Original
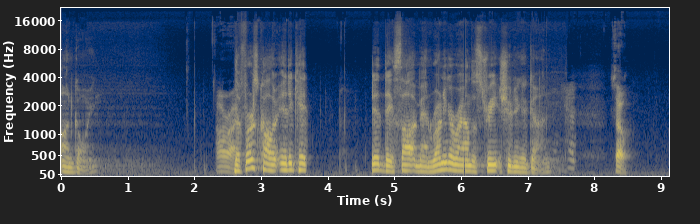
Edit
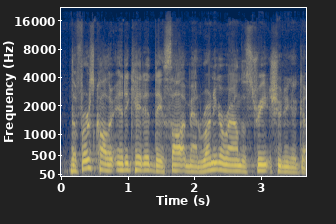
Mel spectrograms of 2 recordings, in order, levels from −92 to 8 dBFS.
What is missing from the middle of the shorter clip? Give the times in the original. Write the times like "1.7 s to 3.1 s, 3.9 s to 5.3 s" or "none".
3.7 s to 4.7 s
